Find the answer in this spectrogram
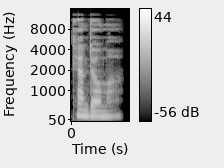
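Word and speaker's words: mkha' 'gro ma: Their Tibetan name is Mkahahgroma, pronounced Kandoma.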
